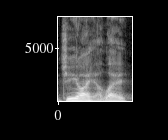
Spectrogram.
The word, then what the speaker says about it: Gila: Gila monster Gila monster is spelled this way GI LA is pronounced Gila but look at that animal it's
